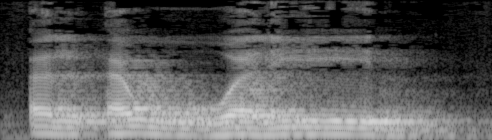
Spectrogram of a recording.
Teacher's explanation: വാവ് 2 ചുണ്ടുകളിൽ നിന്ന് തന്നെ വരണം. താഴെ ചുണ്ടും മേലെ പല്ലും ചേർത്ത് അവ്വലീൻ എന്ന് പറയരുത്, മറിച്ച് അൽ അവ്വലീൻ.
